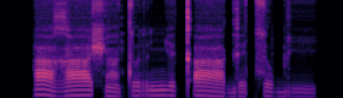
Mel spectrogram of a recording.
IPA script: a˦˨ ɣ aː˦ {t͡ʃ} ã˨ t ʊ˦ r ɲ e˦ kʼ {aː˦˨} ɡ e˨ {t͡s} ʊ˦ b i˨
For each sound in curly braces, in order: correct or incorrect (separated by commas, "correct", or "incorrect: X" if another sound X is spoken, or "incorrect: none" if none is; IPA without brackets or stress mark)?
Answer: incorrect: ʃ, correct, correct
